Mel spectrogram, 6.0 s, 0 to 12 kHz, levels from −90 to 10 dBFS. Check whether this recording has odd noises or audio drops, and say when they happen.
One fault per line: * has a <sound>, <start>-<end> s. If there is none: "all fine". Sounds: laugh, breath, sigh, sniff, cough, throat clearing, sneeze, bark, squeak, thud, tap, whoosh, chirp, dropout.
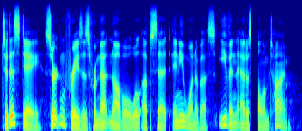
* has a dropout, 5.0-5.2 s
